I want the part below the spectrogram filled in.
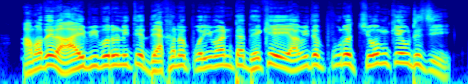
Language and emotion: Bengali, surprised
